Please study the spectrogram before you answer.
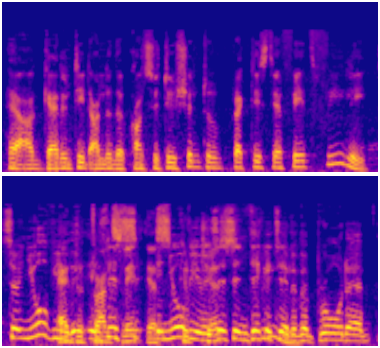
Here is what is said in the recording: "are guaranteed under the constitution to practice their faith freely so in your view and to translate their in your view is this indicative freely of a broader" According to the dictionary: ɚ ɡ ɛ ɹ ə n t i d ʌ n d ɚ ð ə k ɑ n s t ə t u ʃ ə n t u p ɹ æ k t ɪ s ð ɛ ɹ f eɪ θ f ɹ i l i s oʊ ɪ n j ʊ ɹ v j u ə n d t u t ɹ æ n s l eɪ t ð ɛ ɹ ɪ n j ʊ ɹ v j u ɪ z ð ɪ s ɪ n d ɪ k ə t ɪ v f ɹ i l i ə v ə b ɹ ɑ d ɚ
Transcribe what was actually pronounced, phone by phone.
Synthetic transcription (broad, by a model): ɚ ɡ ɛ ɹ ə n t i d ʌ n d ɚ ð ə k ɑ n s t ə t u ʃ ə n t u p ɹ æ k t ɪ s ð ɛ f eɪ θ f ɹ i l i s oʊ ɪ n j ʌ v j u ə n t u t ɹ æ s l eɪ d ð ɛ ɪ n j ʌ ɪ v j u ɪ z ð ɪ s ɪ n d ɪ k ə t ɪ v ə v ə b ɹ ɑ d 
